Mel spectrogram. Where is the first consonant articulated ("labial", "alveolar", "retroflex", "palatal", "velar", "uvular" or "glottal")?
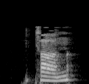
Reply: palatal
